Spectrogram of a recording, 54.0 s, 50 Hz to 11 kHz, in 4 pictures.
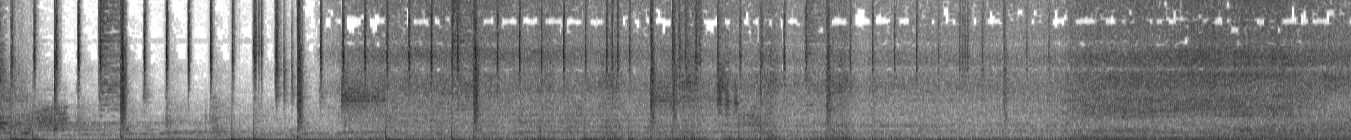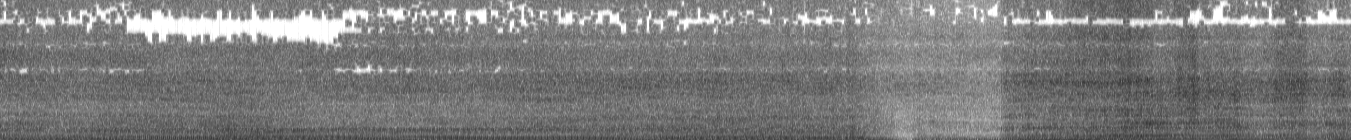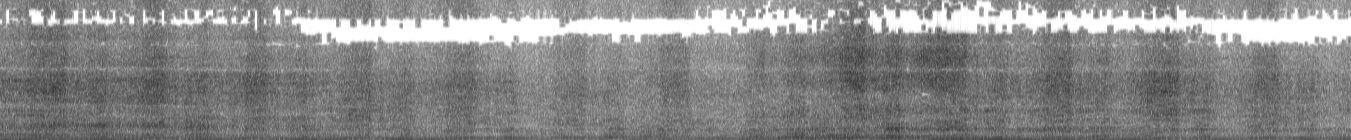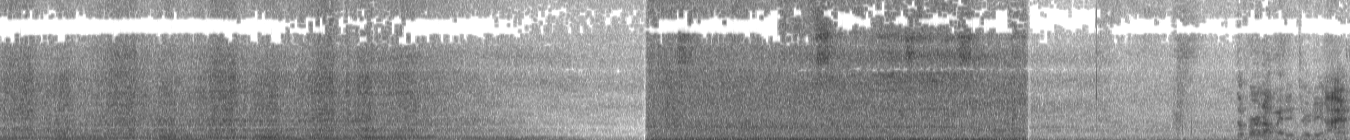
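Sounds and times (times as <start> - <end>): pickup engine revving: 0.0 - 54.0.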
